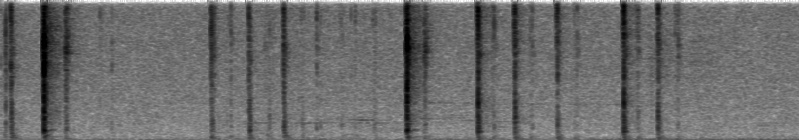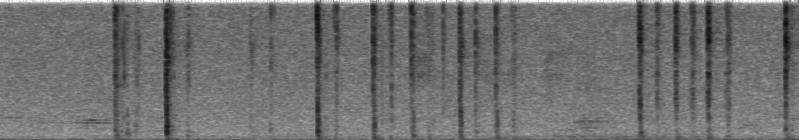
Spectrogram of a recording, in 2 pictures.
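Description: Fingertips type and tap on the keys of a black plastic laptop keyboard, making short, sharp, bright clicks at an uneven pace, with a few louder taps standing out. A faint low hum sits steadily beneath the quick keystrokes.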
